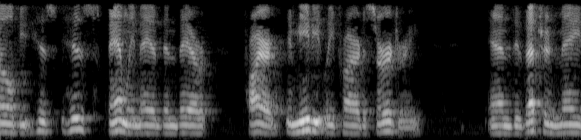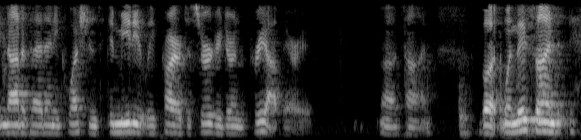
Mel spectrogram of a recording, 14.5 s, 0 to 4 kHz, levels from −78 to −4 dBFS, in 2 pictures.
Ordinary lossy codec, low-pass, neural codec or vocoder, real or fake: MP3, 32 kbps; 3.6 kHz; none; real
